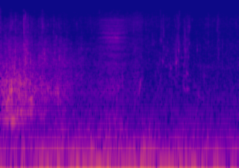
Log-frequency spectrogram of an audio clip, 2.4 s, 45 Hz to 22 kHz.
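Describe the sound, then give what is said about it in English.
Soft water swishing and trickling comes from a kayak paddled about 20 feet off a riverbank in Kentucky, with the paddler in a life jacket. The faint, continuous splashing has no voices. “she paddles her kayak about 20 feet off the bank”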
